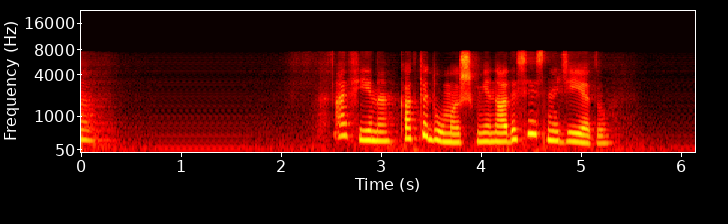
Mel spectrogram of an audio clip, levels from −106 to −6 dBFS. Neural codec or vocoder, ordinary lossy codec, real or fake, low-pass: codec, 16 kHz, about 1 kbps, DyCAST, with the encoder's durations; none; fake; none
